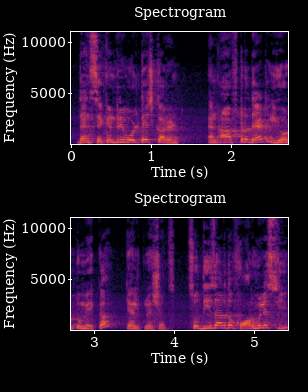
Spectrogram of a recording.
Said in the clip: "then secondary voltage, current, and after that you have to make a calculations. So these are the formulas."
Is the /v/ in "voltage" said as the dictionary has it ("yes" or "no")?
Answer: yes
